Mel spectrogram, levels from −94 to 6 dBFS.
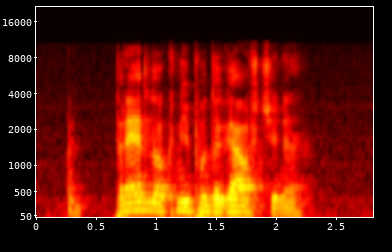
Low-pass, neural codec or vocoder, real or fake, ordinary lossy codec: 10.8 kHz; none; real; none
